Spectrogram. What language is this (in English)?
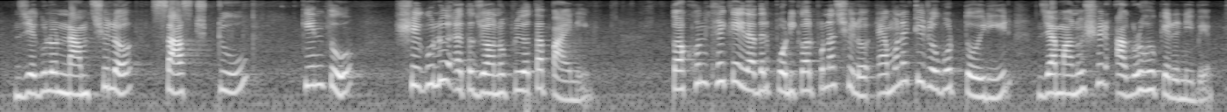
Bangla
